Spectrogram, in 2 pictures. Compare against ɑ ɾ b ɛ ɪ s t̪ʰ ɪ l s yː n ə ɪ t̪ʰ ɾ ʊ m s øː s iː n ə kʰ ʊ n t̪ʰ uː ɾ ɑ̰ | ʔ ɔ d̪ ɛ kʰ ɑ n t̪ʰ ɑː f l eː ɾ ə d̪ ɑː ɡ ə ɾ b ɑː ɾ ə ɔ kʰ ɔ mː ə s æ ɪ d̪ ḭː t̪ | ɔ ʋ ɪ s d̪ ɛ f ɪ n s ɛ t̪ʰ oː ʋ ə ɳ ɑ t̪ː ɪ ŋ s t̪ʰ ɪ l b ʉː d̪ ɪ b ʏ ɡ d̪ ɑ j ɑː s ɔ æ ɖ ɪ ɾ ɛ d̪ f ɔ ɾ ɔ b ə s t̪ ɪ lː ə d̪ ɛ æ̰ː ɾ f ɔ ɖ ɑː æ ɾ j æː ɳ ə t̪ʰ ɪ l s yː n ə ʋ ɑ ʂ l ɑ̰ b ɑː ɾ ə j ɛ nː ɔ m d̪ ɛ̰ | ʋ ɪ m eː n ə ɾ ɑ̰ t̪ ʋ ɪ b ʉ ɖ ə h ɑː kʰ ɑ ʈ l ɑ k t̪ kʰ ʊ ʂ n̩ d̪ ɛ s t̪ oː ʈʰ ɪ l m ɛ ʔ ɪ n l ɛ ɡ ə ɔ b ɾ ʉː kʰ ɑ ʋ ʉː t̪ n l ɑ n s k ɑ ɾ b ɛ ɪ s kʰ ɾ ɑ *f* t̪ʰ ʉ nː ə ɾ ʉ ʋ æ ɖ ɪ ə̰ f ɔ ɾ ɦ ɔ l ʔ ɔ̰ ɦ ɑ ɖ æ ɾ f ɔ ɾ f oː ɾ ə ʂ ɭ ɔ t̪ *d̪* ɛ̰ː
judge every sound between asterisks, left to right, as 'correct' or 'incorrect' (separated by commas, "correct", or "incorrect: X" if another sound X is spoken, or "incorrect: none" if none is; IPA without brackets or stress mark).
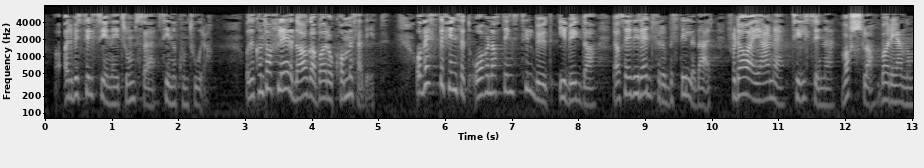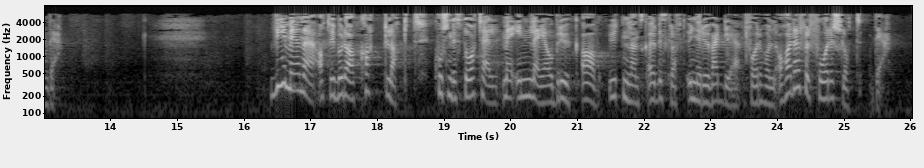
correct, correct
